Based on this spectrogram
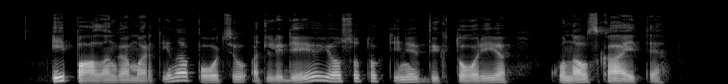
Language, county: Lithuanian, Klaipėda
